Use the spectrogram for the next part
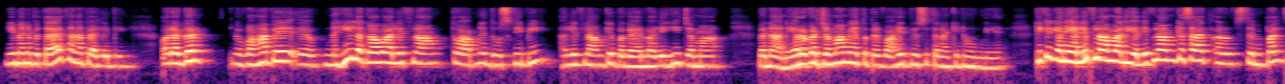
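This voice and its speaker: A woman teaching an online Arabic grammar class. She explains patiently, often checks that students follow, and mixes English words into her explanations. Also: fairly high pitch. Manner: patient, often checks understanding with "theek hai?".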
